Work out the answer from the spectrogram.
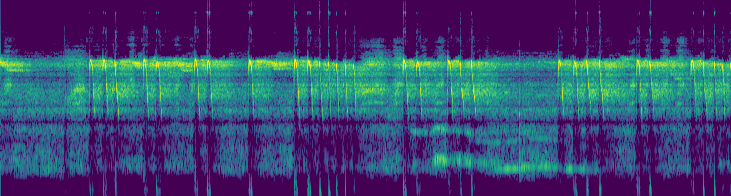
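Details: Bar-winged prinia in full, persistent song: bursts of rapid high chirps and clicking ticks, broken by short pauses. A faint lower warbling runs in the middle over a constant high hiss.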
